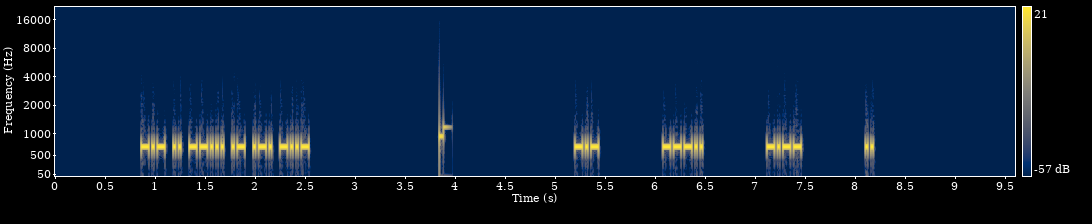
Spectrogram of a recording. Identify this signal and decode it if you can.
Morse code, heard as a keyed tone, about 44 wpm, spaced as for 22 wpm, 700 Hz. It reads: KI7ARX K8YI
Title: USA Call Signs - 8x Character Spacing - 45wpm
